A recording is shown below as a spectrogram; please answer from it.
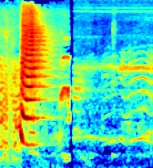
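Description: A person's laugh breaking into a loud, high-pitched shriek about half a second long that falls in pitch at its end, cut off abruptly about a second in.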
